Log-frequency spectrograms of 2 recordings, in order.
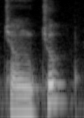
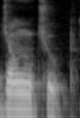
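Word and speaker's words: བྱང་ཆུབ: l'on peut dire sur Chang chup et attention à la prononciation hein je crois c'était Stéphane j'ai un peu entendu du Jang chup alors que c'est oh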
